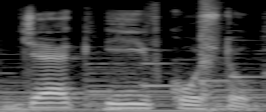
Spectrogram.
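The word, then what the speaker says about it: Jacques-Yves Cousteau: problem we face today and the name is jack eve kosto you might have pronounced it wrong so let's say a bit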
